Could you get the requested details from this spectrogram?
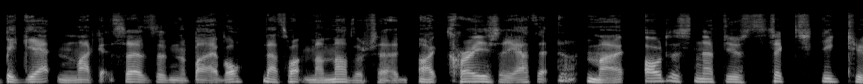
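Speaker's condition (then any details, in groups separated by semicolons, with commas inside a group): Parkinson's disease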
